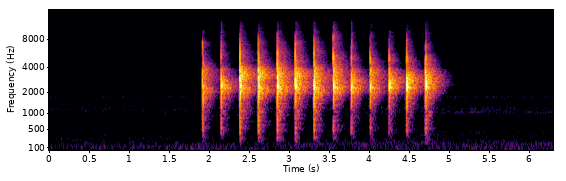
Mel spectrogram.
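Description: A masseuse's hands slapping in a quick, even percussion-massage rhythm: about thirteen crisp slaps, roughly four a second, for about three seconds.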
